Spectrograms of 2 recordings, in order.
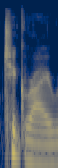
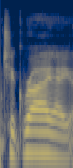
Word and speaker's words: Tigray: Looking ahead, soldiers from the northern Tigray region, and by the way, I'm saying Tigray, I hear you saying Tigray, these are both acceptable pronunciations, yeah.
